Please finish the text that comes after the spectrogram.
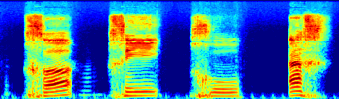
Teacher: huruf kha dia ada seperti garukan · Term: hikkah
